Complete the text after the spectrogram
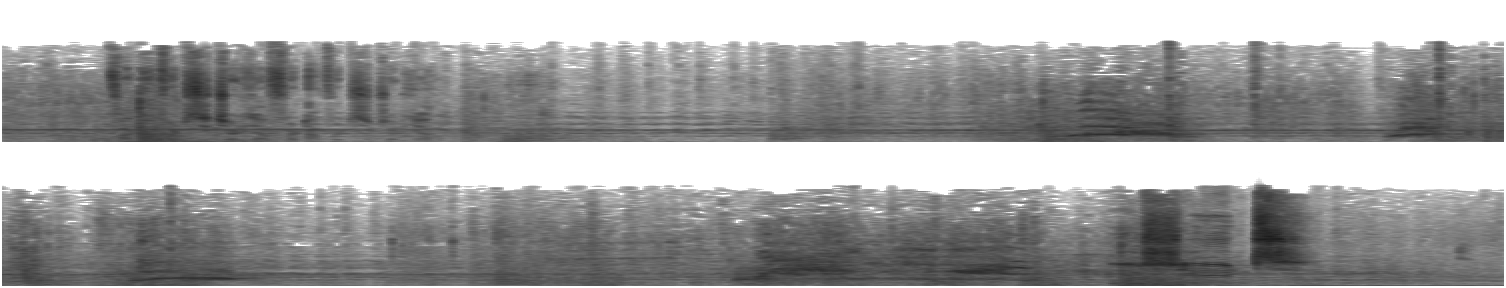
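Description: Small footsteps patter on metal.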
